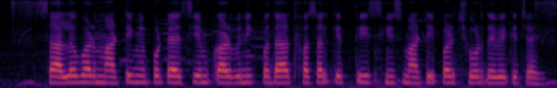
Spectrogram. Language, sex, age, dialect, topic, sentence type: Magahi, male, 18-24, Western, agriculture, statement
